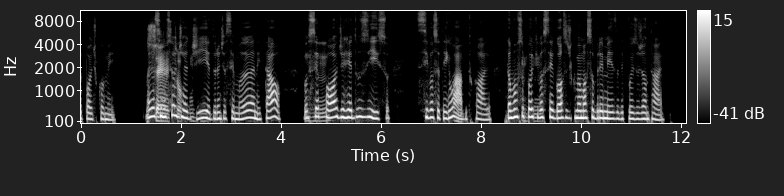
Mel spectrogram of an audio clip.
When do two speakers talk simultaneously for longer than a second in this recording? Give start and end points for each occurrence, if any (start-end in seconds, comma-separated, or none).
1.3-2.6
